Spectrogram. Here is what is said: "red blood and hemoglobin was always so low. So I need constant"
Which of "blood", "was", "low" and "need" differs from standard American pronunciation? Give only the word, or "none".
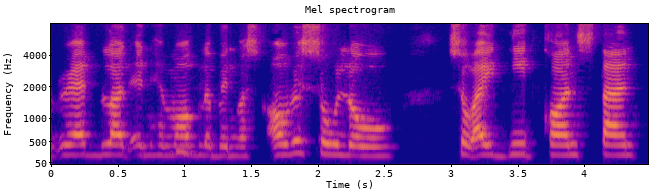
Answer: was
